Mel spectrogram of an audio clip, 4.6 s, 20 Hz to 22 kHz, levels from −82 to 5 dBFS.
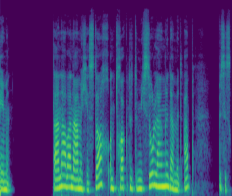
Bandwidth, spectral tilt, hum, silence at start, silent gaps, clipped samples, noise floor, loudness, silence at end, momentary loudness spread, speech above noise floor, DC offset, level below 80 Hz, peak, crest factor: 14 kHz; -6.5 dB/octave; none; 0 s; 0.32-1.00 s; under 0.1%; under -90 dBFS; -11 LUFS; 0.05 s; 13 LU; over 79 dB; under 0.1%; -48 dBFS; 0 dBFS; 12 dB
